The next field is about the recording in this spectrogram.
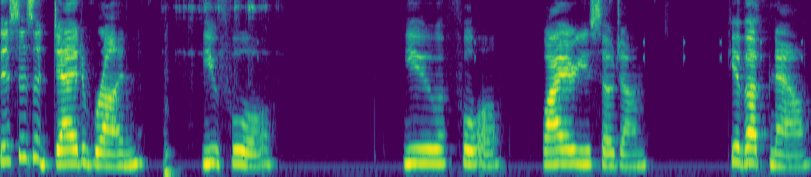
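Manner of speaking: mock sassy, defeatist attitude, slow, dismissive delivery. Predicting what another person is going to tell them, mock sassy. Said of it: "He's gonna be sassy".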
